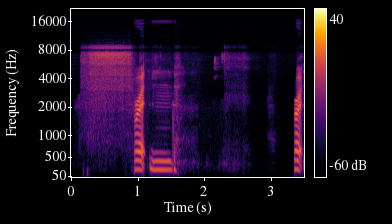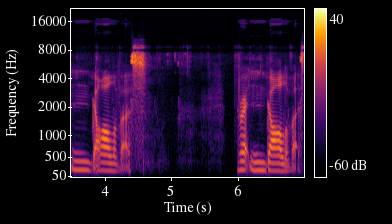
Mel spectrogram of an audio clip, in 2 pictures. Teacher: Now you'll hear it connect to the A, threatened all.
